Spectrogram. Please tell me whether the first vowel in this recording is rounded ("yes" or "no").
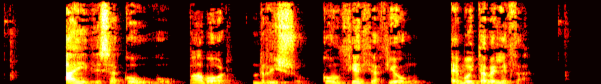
no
